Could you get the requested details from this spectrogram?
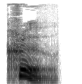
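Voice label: "cru", British English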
